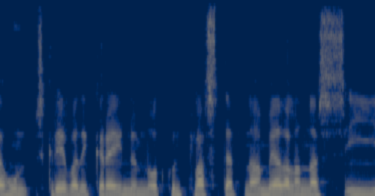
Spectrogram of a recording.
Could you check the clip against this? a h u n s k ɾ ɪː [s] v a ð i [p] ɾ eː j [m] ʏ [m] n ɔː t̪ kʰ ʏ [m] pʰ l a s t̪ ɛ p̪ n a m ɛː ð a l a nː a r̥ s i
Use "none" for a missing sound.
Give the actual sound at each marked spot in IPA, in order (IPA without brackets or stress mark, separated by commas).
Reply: none, k, n, m, n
